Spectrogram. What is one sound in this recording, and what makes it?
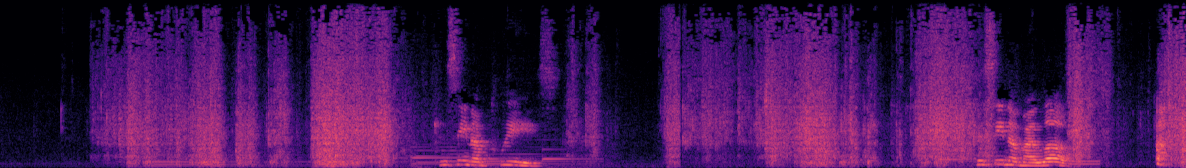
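A foil balloon crinkles and rustles in a person's hands.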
